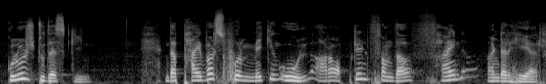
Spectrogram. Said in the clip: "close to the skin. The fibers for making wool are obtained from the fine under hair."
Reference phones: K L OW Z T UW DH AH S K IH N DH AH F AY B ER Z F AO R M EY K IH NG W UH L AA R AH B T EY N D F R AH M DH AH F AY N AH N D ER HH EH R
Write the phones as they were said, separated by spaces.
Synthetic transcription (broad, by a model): K L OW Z T UW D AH S K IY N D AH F AY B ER S F AO R M EY K IH NG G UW L AA R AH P T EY N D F R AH M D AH F AY N AH N D ER HH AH R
